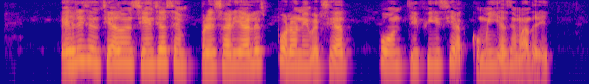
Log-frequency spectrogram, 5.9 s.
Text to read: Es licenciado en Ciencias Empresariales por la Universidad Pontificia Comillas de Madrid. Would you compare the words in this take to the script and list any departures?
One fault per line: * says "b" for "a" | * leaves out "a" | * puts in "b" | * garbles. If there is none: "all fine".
all fine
